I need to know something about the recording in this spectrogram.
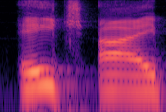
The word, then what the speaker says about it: Hippolytus: of hippopotamus um in the way you say his name is uh h-i-p-p-o-l-y-t-u-s hippolytus of Rome and he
